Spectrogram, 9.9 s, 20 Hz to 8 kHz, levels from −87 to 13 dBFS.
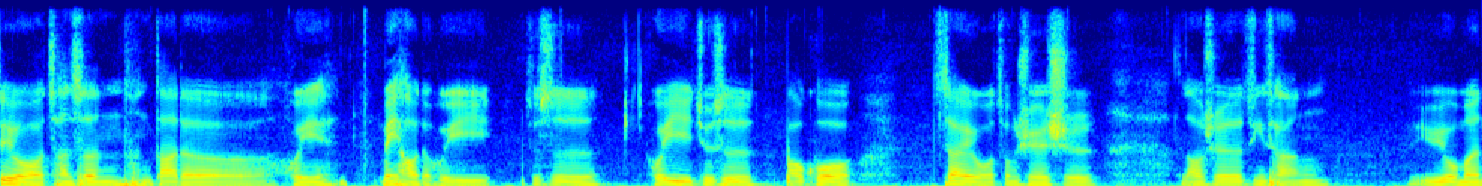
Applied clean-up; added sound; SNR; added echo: none; Fire; 18 dB; none.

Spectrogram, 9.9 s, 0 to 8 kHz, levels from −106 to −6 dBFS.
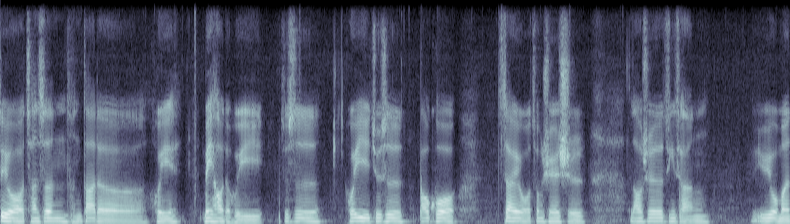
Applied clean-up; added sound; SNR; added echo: neural separator model SepFormer DNS4.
